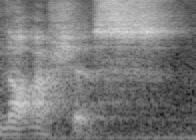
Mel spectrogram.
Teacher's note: s e is pronounced sh in nauseous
